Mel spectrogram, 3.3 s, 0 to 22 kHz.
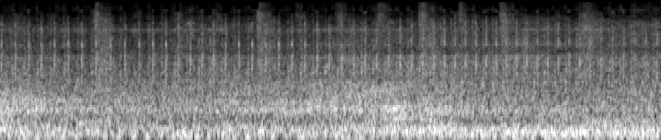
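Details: Honda Click 125i scooter after replacing the fuel pump motor to cure hard starting and poor acceleration, pressure now above 350; steady, even smooth low rumble with no misses or surging. Normal running.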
